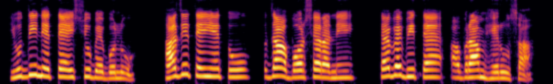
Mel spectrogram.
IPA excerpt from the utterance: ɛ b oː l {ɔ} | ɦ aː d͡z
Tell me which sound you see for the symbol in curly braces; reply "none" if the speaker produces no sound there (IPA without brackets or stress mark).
u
